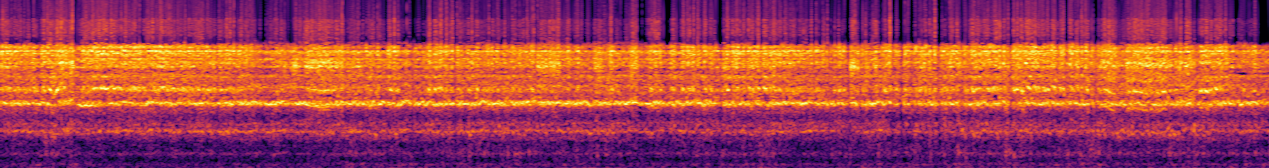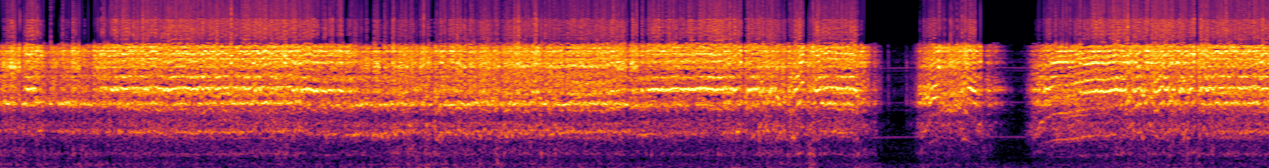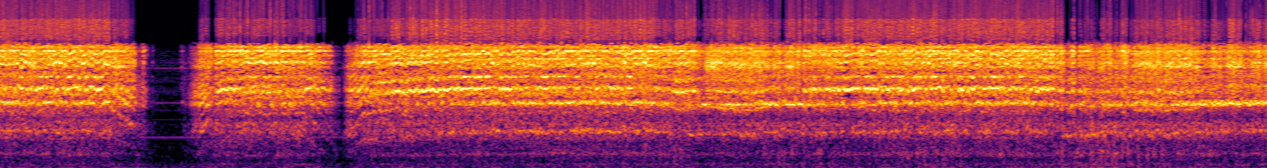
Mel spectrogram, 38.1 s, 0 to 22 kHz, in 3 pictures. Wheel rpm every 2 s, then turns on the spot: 230, 230, 230, 240, 240, 230, 230, 210, 210, 210, 180, 90, 210, 110, 140, 210, 220, 210, 220.
none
